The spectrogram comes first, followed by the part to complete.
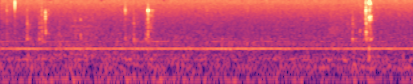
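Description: Quiet room tone with a faint steady hum on a single pitch, and a few faint computer-keyboard clicks; the clearest click comes near the end.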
